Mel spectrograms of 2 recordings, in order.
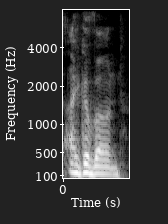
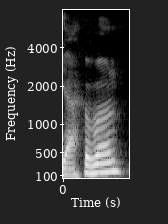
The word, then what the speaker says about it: Iacovone: how's your last name pronounced? It's Iacovone. Iacovone? That's Iacovone. Americanized Italian, huh? Yeah, so I think it's supposed to be Iacovone.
